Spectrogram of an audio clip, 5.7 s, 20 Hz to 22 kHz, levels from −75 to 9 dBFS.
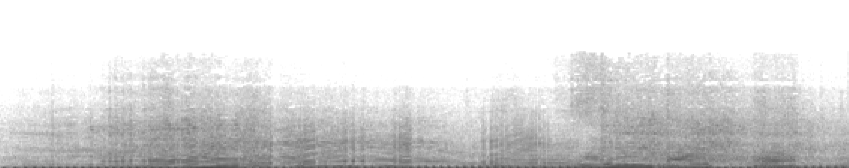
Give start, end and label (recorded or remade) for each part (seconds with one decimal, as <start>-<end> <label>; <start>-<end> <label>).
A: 0.0-4.4 recorded; 4.4-5.3 remade; 5.3-5.7 recorded

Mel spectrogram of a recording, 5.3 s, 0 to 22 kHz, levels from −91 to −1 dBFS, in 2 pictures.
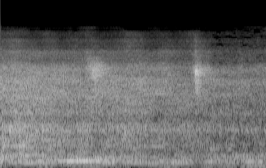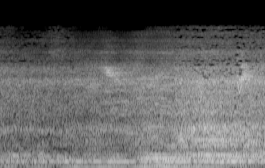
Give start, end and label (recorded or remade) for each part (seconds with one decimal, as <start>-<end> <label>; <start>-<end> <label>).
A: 0.0-2.1 remade; 2.1-3.4 recorded; 3.4-4.4 remade; 4.4-5.3 recorded

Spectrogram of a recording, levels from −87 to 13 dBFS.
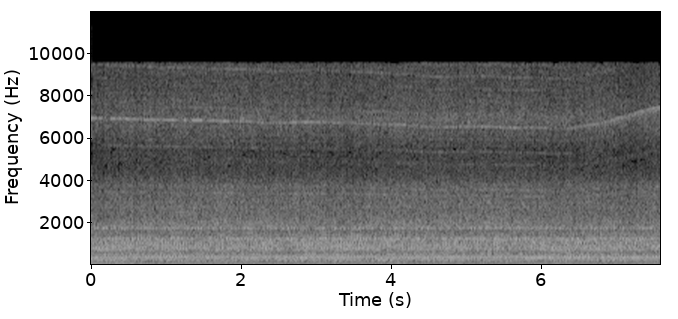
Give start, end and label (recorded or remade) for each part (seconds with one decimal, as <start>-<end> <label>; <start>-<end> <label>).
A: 0.0-7.6 recorded

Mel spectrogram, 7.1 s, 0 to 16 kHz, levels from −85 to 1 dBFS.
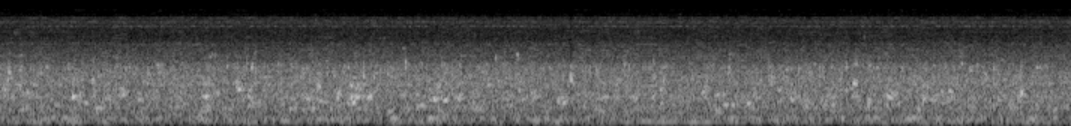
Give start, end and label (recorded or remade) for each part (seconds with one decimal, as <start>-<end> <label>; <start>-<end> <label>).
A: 0.0-4.3 remade; 4.3-5.3 recorded; 5.3-7.1 remade

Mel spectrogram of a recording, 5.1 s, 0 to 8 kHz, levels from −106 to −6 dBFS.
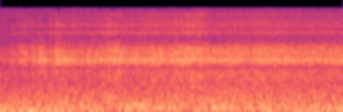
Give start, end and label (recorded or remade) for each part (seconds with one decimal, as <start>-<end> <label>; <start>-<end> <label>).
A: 0.0-1.0 recorded; 1.0-1.9 remade; 1.9-5.1 recorded

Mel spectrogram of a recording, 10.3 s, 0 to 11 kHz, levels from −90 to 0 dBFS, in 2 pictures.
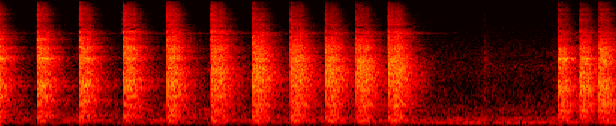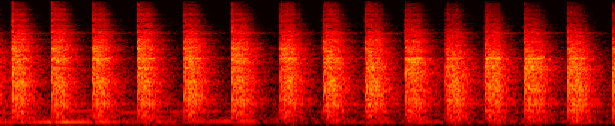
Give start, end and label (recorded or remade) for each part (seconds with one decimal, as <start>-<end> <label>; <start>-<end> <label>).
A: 0.0-7.4 recorded; 7.4-9.3 remade; 9.3-10.3 recorded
